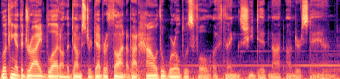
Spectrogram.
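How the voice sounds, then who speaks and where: A man narrates a dark horror tale in an extremely deep voice. Gravelly fry runs through his deliberate, measured reading. Faint music plays behind him. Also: animated. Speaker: audiobook narrator. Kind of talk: scripted horror story narration.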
